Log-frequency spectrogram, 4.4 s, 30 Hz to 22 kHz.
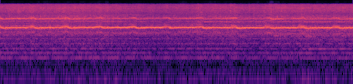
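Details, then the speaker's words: Lathe turning a 10-inch vertical gearbox output shaft after feed reduced one notch to 0.022 in per revolution: high, steady whistling tone barely wavering through the pass; tool cutting evenly without chatter, less strain on the machine. "quite as hard on the machine there"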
